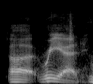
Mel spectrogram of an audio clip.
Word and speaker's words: Riyadh: Is it Ridya? – Riyadh. – Riyadh, okay. I was looking at it phonetically.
